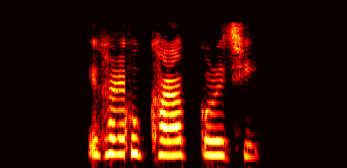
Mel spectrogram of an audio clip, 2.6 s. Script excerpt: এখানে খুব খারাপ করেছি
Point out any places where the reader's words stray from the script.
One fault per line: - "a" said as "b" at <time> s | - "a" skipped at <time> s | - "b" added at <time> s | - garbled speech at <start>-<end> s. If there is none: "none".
none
